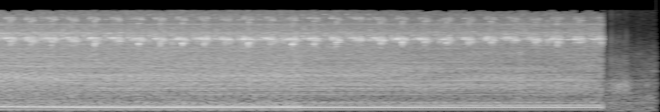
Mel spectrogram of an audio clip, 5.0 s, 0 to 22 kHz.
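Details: Toyota Celica 1ZZ/2ZZ engine at idle: high, chirping serpentine belt squeal pulsing about three times a second, starting suddenly after the car sat a week on a fairly new belt; traced to a misaligned crank pulley.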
